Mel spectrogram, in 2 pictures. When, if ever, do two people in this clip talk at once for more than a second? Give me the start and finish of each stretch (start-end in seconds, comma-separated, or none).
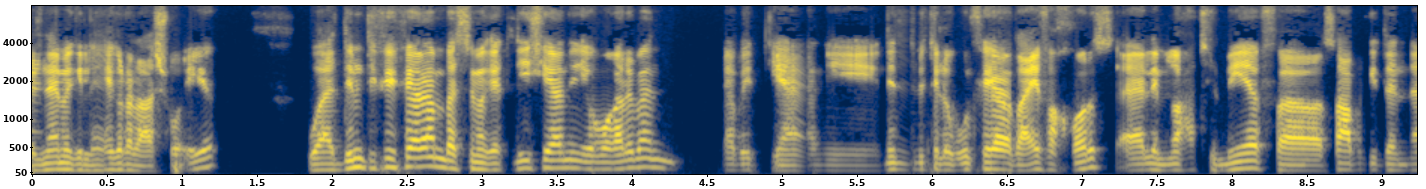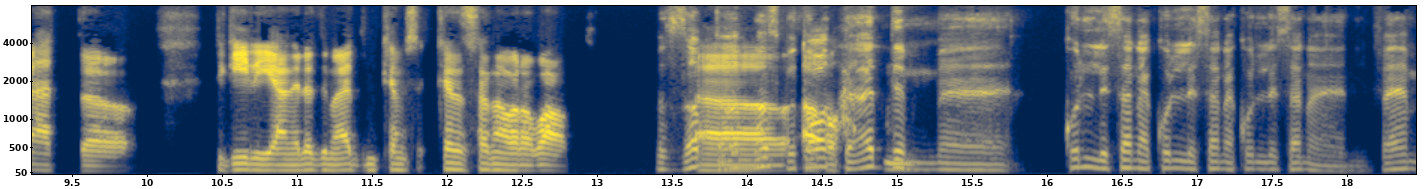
13.7-15.1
